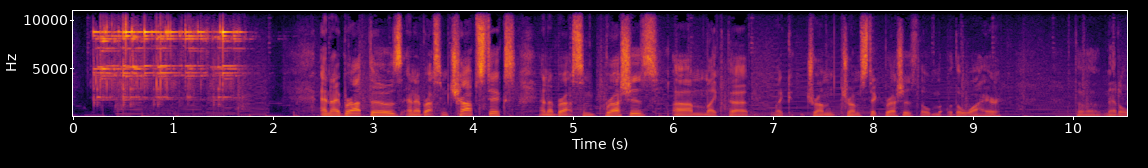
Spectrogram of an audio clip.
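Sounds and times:
jingle bell wristbands being shaken: 0.0s - 1.9s
speech: 2.5s - 9.4s, 10.0s - 10.5s.

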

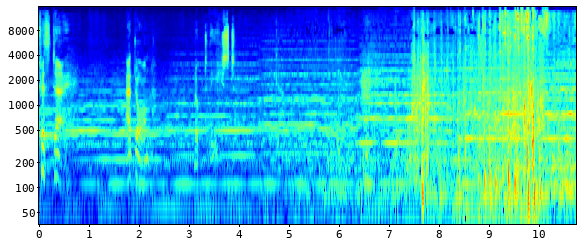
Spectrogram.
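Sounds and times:
speech: 0.0s - 0.7s, 1.7s - 2.4s, 3.1s - 4.2s
horse hooves clip-clopping: 7.3s - 10.6s.

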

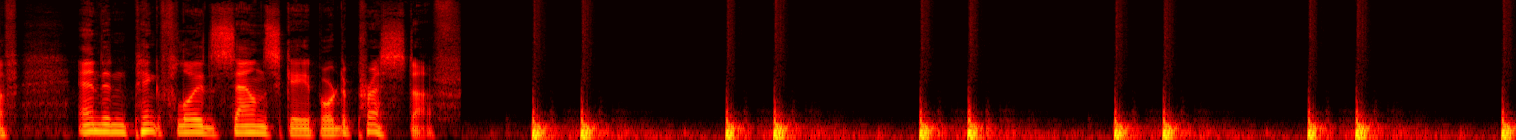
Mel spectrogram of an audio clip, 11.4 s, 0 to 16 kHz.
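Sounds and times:
speech: 0.0s - 4.2s
kick drum thumping in a heartbeat pattern: 4.0s - 7.7s, 8.3s - 9.2s, 9.8s - 11.3s.

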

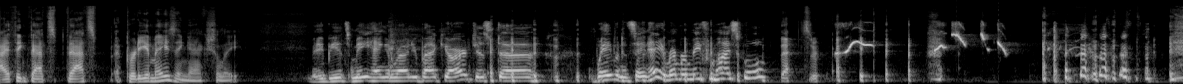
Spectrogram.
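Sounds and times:
speech: 0.0s - 2.5s, 3.1s - 9.4s
laughter: 3.8s - 9.6s, 10.4s - 11.8s
person whistling imitating bird calls: 8.4s - 10.2s.

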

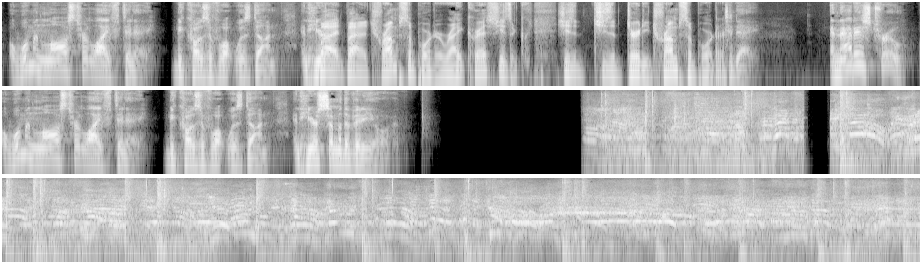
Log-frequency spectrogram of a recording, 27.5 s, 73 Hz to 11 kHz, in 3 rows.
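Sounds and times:
speech: 0.1s - 7.6s, 8.3s - 13.2s
loud agitated crowd of protesters yelling: 15.0s - 27.5s.

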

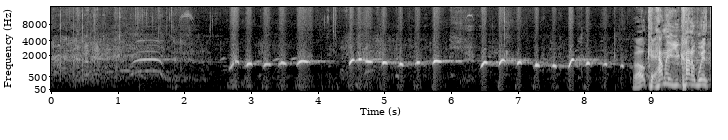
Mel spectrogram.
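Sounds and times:
person whistling a bright bouncy tune: 2.6s - 8.7s
speech: 8.8s - 9.8s.

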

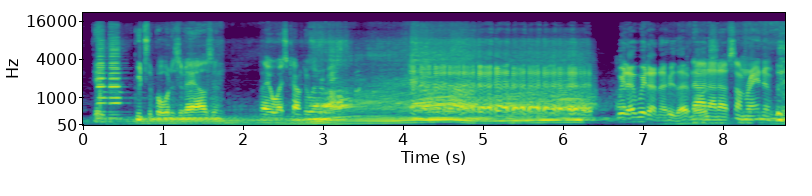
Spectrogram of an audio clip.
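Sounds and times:
several cars pulling away: 0.0s - 8.0s
speech: 0.1s - 3.5s, 5.0s - 8.7s
car engines revving loudly: 0.4s - 6.8s
laughter: 4.1s - 7.6s, 8.5s - 8.7s.

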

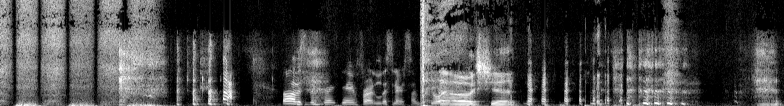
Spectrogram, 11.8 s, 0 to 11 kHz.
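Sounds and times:
person breathing through the nose with puffed-out cheeks: 0.0s - 2.6s, 3.7s - 4.2s
laughter: 2.4s - 3.6s, 6.3s - 10.5s
speech: 4.3s - 10.1s.

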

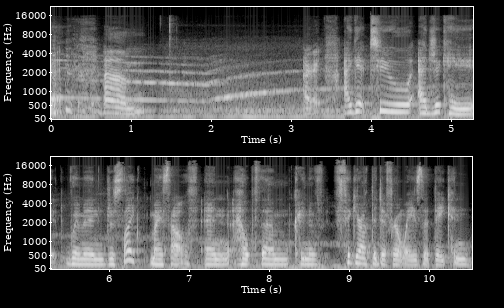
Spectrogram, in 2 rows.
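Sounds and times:
laughter: 0.0s - 1.2s
speech: 0.0s - 1.3s, 3.2s - 10.5s
fire truck siren wailing with rising pitch sweep: 0.0s - 10.5s
low fire truck engine rumble: 0.0s - 10.5s.

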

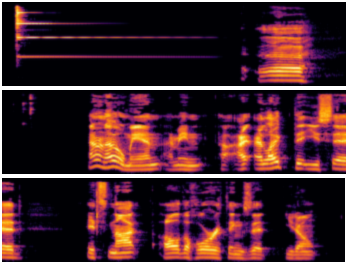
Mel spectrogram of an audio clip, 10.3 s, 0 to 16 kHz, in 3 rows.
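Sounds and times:
bright spoiler warning bell ding: 0.0s - 2.2s
speech: 2.4s - 3.2s, 4.3s - 10.1s.

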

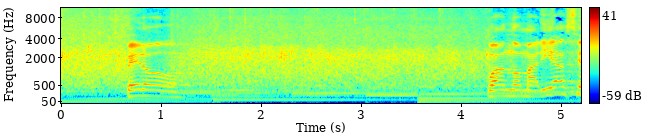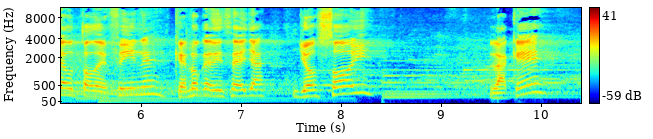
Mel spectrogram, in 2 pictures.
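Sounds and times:
congregation applause during a church sermon: 0.0s - 5.4s
speech: 0.7s - 1.4s, 4.2s - 8.6s, 9.5s - 10.2s.

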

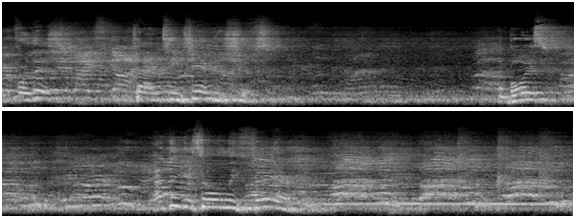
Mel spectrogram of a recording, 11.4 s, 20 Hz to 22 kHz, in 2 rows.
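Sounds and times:
speech: 0.2s - 0.7s, 1.3s - 2.8s, 5.0s - 10.2s
large crowd chanting rhythmically: 5.6s - 11.4s.

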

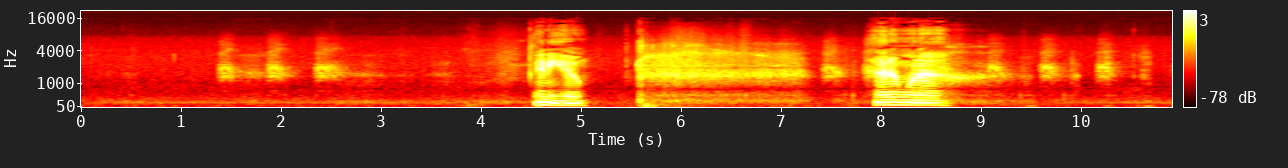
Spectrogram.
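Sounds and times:
crow cawing outside: 1.4s - 2.8s, 7.4s - 8.0s, 8.7s - 10.8s
speech: 4.5s - 5.1s, 8.0s - 8.7s.

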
